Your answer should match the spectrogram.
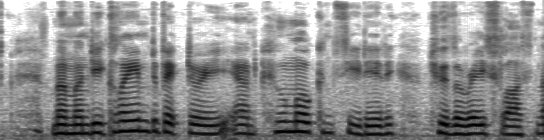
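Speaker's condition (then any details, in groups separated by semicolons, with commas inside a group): Cerebral palsy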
